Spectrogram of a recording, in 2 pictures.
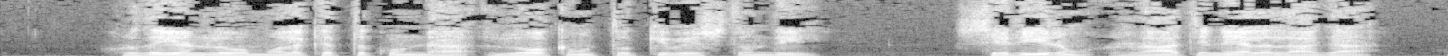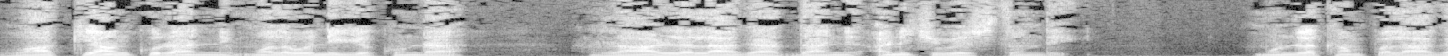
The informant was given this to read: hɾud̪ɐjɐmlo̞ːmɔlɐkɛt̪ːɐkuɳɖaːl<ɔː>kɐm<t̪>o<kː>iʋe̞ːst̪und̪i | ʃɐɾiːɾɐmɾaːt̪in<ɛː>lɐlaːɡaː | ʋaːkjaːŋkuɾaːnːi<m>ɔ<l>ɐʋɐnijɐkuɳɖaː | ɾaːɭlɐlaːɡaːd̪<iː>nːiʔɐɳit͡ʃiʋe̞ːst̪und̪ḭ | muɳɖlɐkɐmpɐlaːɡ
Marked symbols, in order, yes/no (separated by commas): yes, yes, yes, yes, yes, yes, no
